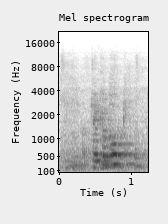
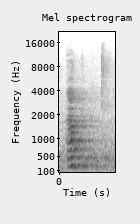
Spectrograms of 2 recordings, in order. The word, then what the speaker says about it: applicable: as native speakers yes where's the stress in this word is it applicable or applicable well here you can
